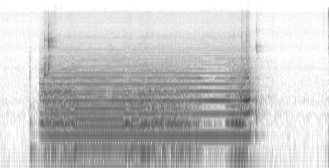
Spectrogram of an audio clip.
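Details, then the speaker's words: Genuine Nintendo Switch Pro Controller HD rumble, tested on the search-for-controllers screen by pressing A: about two and a half seconds of solid, unbroken buzz at a steady pitch, the rumble motor working normally. "You could probably hear the quite an audible solid vibration from the original Pro controller when I press the A"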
